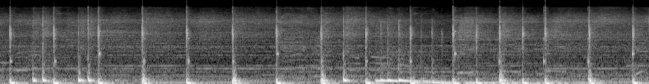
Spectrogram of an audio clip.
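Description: Acoustic drum kit played live and heard up close: bass drum and snare keep an even beat of about two hits a second, with cymbals, and a busier run of hits about four seconds in.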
